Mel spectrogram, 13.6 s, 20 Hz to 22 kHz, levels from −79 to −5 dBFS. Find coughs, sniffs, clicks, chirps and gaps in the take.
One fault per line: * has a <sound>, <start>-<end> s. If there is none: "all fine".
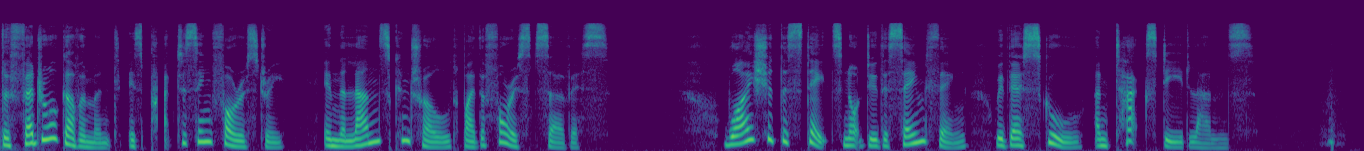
* has a dropout, 1.6-1.6 s
* has a whoosh, 13.2-13.5 s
